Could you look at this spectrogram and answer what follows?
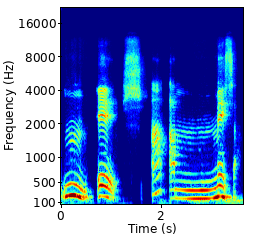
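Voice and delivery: m, e, s, a stretched out slowly, then merged into "mesa"; slowly glue the sounds into one word; blending sounds slowly. Shown as a demonstration. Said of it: "tengo que integrar todos los sonidos".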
